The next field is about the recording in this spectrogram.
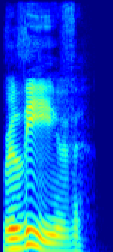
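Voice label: "relieve", English; oxford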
